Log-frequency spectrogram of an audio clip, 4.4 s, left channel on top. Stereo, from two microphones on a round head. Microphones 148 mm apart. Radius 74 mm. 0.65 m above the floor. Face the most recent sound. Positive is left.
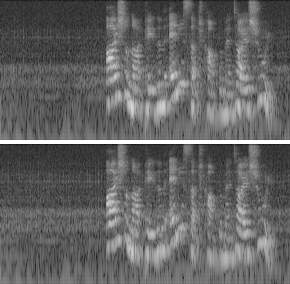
turn(degrees=5)  # may be behind; listen again after turning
